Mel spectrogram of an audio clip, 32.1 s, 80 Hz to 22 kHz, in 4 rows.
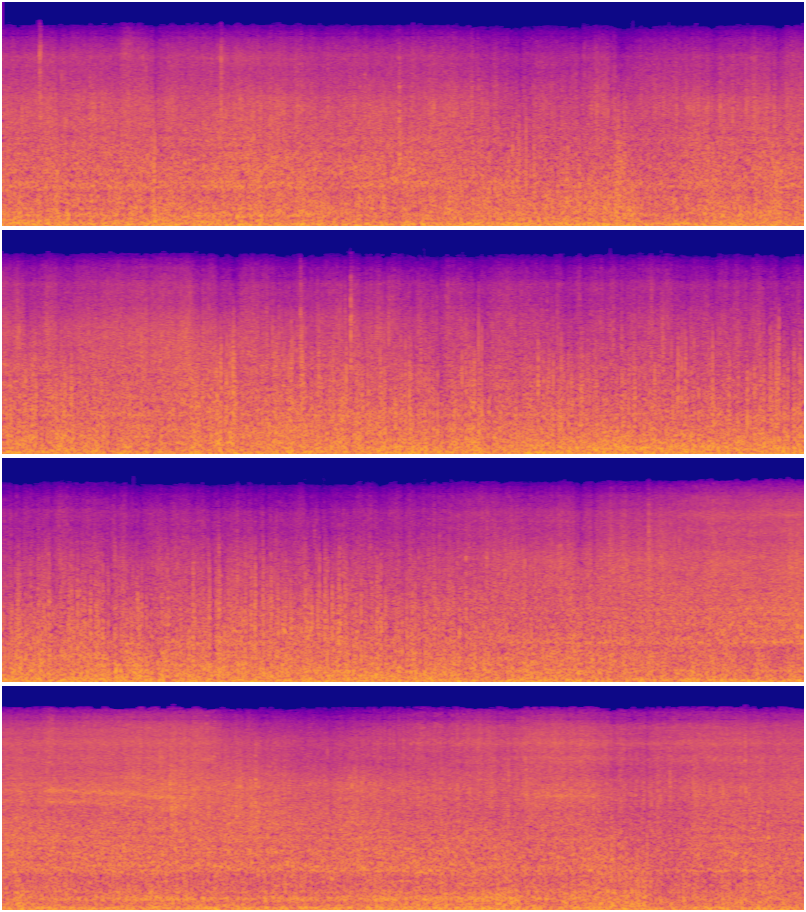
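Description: Wind buffeting the microphone of a camera on a road bike moving at about 30–36 km/h: a loud, steady low rumble that runs without a break.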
